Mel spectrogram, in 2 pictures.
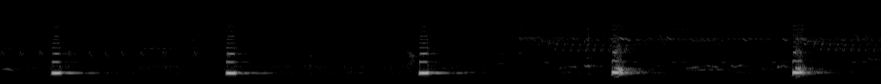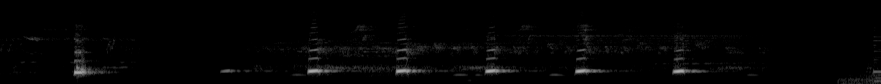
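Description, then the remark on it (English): A yellow-billed barbet gives a series of short, clear hooting notes, evenly spaced about two seconds apart, then quickening into a faster run, with soft forest ambience behind. “The bird for today is a yellow-billed barbet.”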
